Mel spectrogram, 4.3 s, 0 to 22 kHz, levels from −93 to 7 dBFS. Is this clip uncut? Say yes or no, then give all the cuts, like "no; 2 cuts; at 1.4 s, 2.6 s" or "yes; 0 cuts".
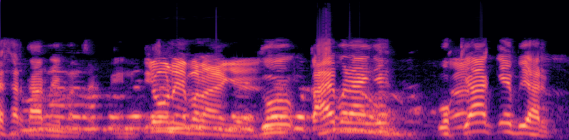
yes; 0 cuts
